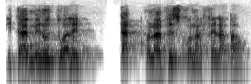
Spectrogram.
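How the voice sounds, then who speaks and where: A man's voice: mid-range voice, fast talker. A man ranting angrily on a live stream, stammering and repeating his threats. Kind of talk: angry live rant. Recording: dull lo-fi stream audio.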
